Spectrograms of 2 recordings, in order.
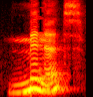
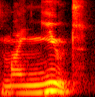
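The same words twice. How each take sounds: First: The stress is on the first syllable. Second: The stress is on the second syllable. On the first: "stress on the first syllable" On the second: "stress on the second syllable"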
